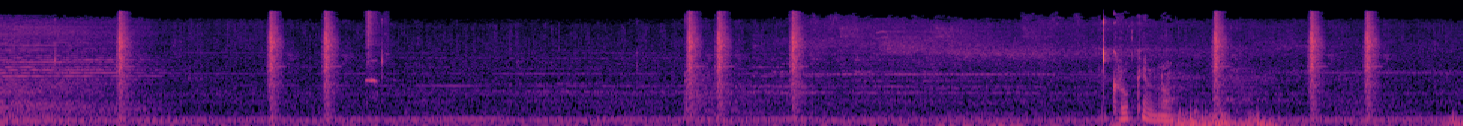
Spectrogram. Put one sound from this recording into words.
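Menu buttons click sharply, one at a time.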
